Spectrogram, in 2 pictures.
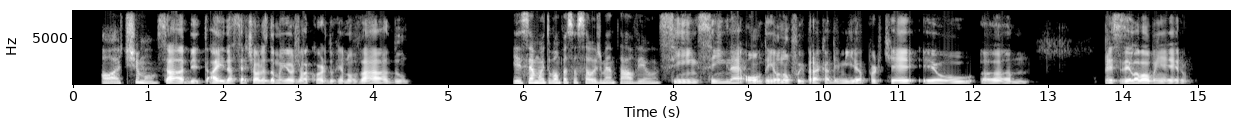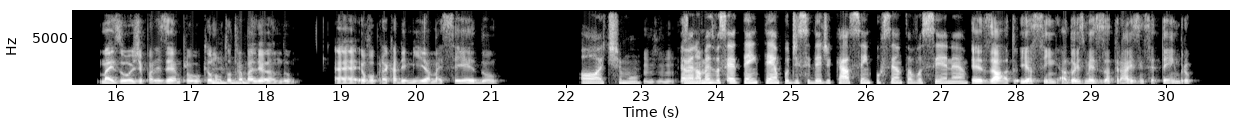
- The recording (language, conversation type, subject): Portuguese, advice, Como você descreveria sua crise de identidade na meia-idade?
- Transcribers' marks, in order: unintelligible speech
